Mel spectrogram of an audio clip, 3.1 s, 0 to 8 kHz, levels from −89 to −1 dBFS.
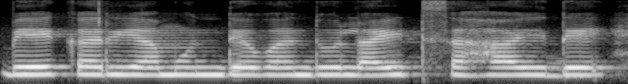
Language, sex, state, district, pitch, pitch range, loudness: Kannada, female, Karnataka, Bidar, 230 Hz, 230-235 Hz, -14 LUFS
